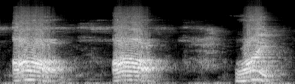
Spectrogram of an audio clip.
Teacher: R lidah melengkung di atas, tidak sampai ke langit-langit. R, right.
